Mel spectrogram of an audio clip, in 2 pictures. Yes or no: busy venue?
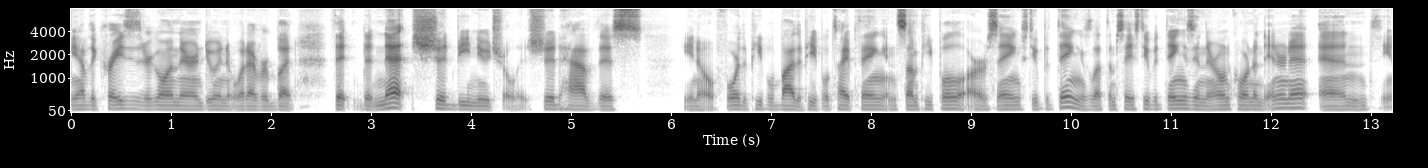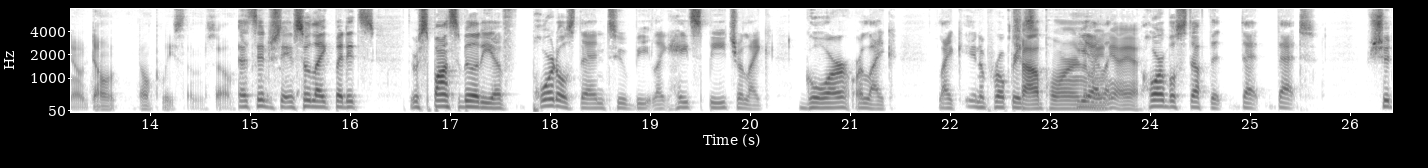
no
